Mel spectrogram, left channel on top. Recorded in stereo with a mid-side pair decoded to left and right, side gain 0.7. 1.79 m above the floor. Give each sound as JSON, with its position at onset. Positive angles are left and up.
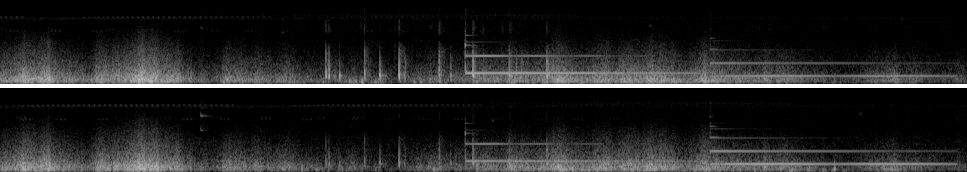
{"t": 3.2, "sound": "running footsteps", "azimuth_deg": 50}
{"t": 4.7, "sound": "a clink", "azimuth_deg": 30}
{"t": 7.1, "sound": "a clink", "azimuth_deg": -25}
